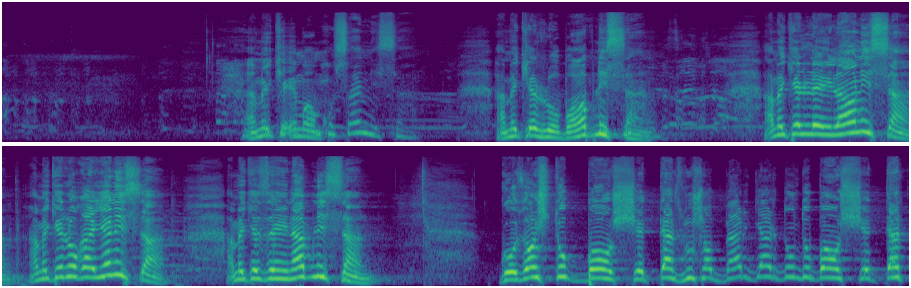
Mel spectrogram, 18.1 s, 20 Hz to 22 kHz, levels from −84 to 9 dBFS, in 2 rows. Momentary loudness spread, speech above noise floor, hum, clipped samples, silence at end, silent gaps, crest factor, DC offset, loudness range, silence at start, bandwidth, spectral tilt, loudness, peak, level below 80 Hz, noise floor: 19 LU; 45 dB; none; under 0.1%; 0.05 s; none; 16 dB; under 0.1%; 13 LU; 2.25 s; 16 kHz; -3.5 dB/octave; -18 LUFS; -2 dBFS; -64 dBFS; -62 dBFS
